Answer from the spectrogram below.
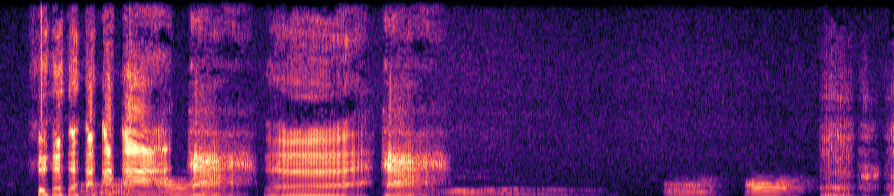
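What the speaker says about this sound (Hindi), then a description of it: "तभी वह काला बंदर जोर जोर से चिंघाड़ने लगता है।" A big black monkey in a village story shrieks and roars loudly in long, harsh, rising and falling cries, then breaks into shorter chattering bursts close up, with no talk over it.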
